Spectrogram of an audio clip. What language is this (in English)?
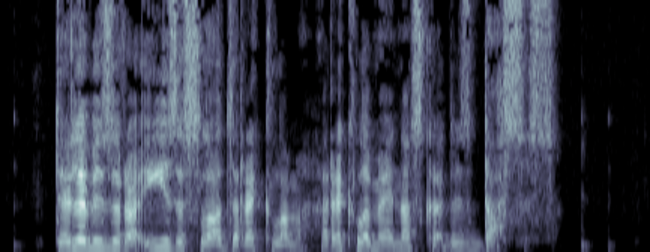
Latgalian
